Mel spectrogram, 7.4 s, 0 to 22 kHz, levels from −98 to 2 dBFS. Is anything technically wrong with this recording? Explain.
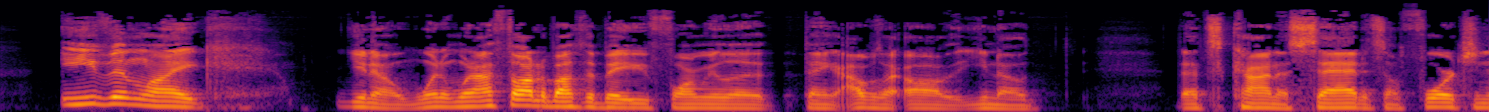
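Yes. There are two faults.

From 2.52 to 3.93 s the speech shows repeated stalls (stutter). Packets arrived late, so the jitter buffer kept running dry. Eight times the receiver stretched the last sound to fill the gap, for 136 ms in total. The longest gap was 64 ms. Nothing is lost, but the speech drags and stutters.

From 6.68 to 7.42 s there is a jitter buffer speed-up. The buffer held too much audio. The receiver cut out short pitch-period pieces, about 50 ms in all. The speech runs at 106% speed with unchanged pitch, so it sounds hurried.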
